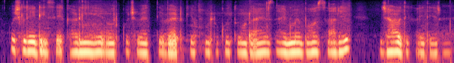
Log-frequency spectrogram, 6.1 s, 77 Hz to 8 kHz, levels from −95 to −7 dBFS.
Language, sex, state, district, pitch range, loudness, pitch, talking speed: Hindi, female, Uttar Pradesh, Budaun, 170-180 Hz, -17 LUFS, 175 Hz, 225 wpm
